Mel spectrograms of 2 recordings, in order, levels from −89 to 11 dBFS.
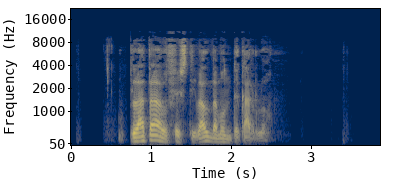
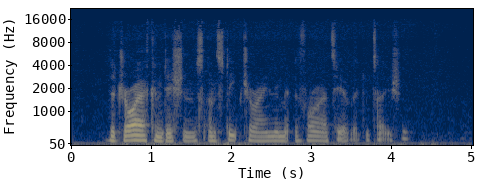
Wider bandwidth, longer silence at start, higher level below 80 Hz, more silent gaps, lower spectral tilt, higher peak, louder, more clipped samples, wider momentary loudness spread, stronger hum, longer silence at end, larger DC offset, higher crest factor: second, 11.5 kHz vs 16.5 kHz; first, 0.75 s vs 0.05 s; about the same, -58 dBFS vs -54 dBFS; neither; second, -3 dB/octave vs -6.5 dB/octave; first, 0 dBFS vs -12 dBFS; first, -16 LUFS vs -32 LUFS; neither; second, 12 LU vs 18 LU; neither; first, 1.4 s vs 0.45 s; neither; about the same, 20 dB vs 20 dB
